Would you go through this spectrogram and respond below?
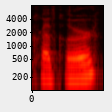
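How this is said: The name is said with a French pronunciation. This is the original foreign word. "the French word crève coeur. I don't know if I pronounced that correctly"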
